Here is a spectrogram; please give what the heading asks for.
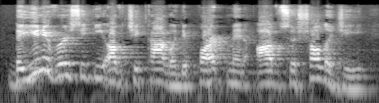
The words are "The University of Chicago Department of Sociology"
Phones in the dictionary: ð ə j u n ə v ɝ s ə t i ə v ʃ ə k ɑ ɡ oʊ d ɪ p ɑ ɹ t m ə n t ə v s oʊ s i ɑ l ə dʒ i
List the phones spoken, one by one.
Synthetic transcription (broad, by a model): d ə j u n ə v ɝ s ə t i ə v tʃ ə k ɑ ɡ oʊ d ɪ p ɑ ɹ t m ə n t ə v s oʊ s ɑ l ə dʒ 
